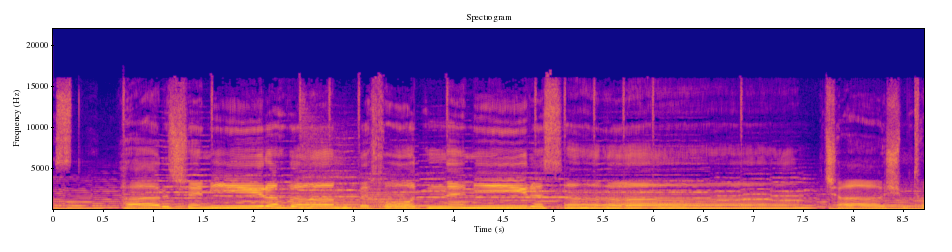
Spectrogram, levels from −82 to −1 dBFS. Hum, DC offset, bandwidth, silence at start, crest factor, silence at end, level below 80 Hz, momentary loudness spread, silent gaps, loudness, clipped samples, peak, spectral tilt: none; under 0.1%; 16.5 kHz; 0 s; 14 dB; 0 s; -24 dBFS; 8 LU; none; -14 LUFS; under 0.1%; 0 dBFS; -4.5 dB/octave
